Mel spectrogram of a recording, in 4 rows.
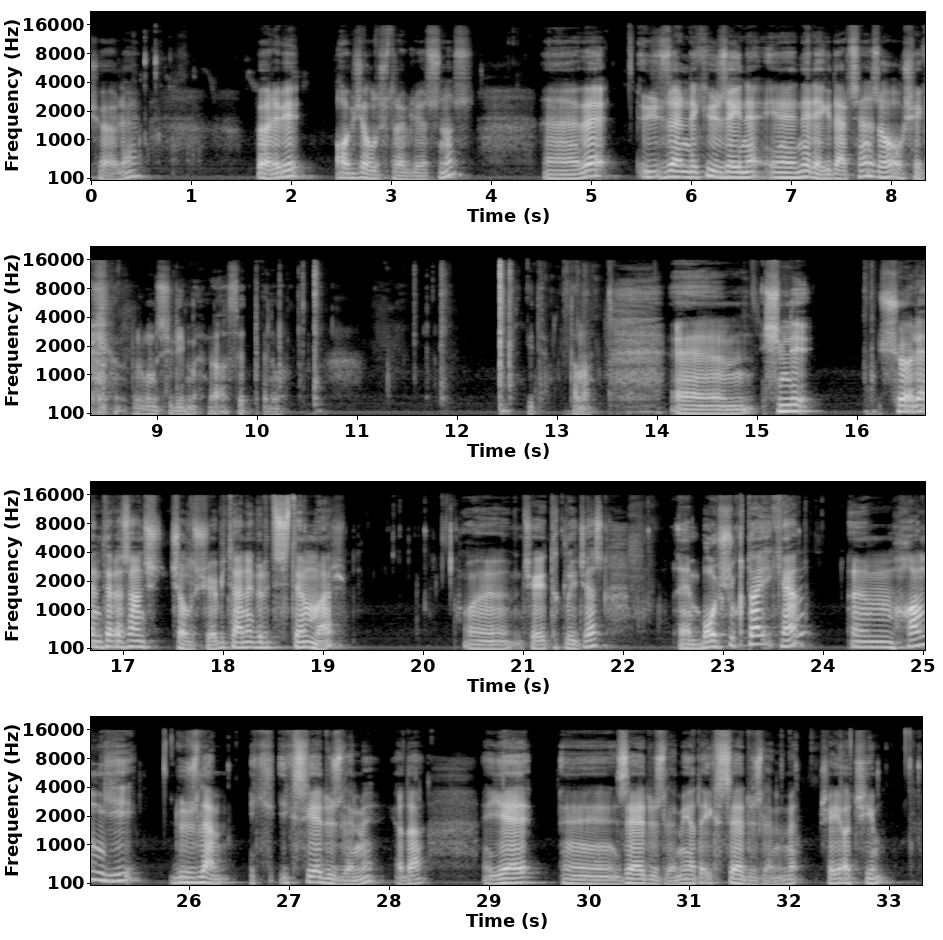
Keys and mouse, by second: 10.2 x, 18.9-20.1 middle drag, 21.5-22.4 middle drag, 23.2-23.9 shift+middle drag, 25.2-26.5 middle drag, 32.1 middle click.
